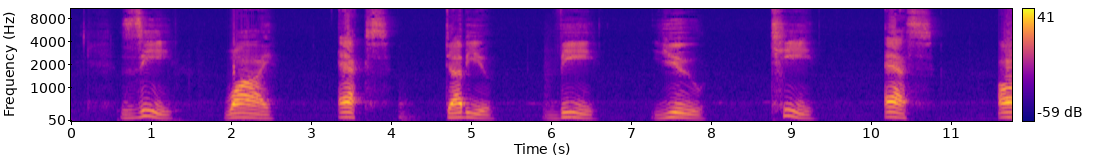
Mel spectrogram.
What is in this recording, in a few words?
english alphabet backwards slow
